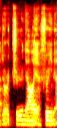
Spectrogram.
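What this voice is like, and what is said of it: Mock accented singing. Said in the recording (Chinese): “他有口音，你知道吗？我们天天拿他在开玩笑”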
